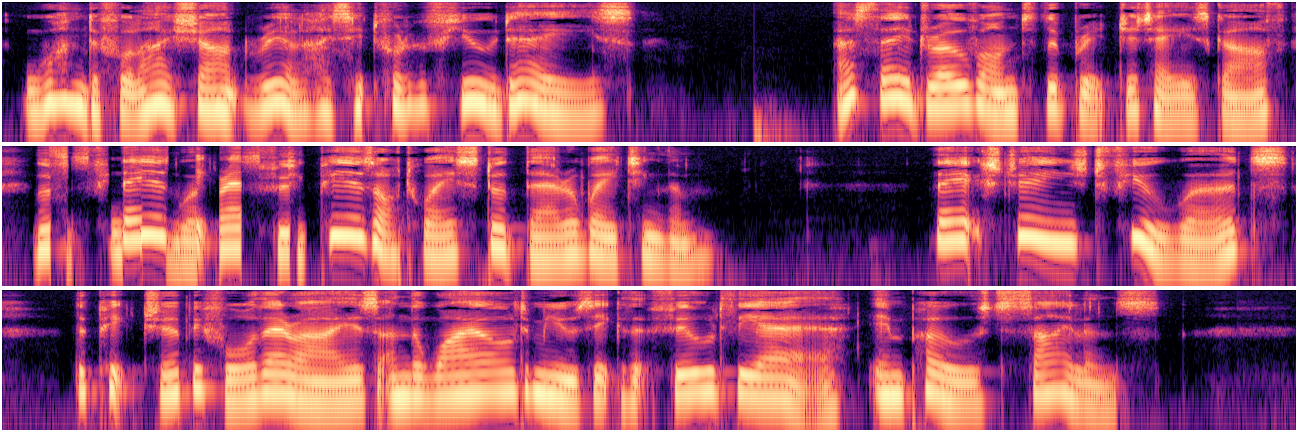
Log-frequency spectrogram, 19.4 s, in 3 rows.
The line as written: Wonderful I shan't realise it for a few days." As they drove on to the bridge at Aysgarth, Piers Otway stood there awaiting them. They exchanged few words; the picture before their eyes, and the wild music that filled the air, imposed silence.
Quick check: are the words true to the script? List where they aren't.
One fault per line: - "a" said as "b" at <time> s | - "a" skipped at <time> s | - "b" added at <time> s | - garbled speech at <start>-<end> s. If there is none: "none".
- garbled speech at 6.6-8.0 s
